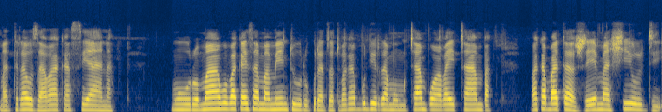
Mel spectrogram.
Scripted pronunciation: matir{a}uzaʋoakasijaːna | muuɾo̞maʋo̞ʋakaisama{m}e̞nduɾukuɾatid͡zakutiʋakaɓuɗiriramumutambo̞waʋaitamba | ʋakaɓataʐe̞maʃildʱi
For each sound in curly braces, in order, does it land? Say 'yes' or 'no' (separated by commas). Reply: yes, yes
